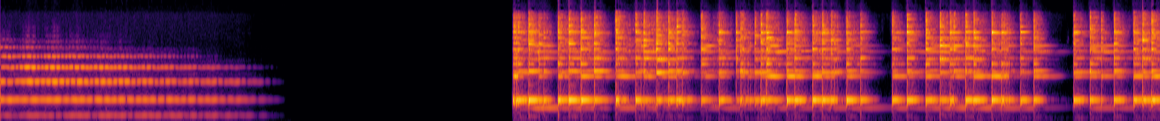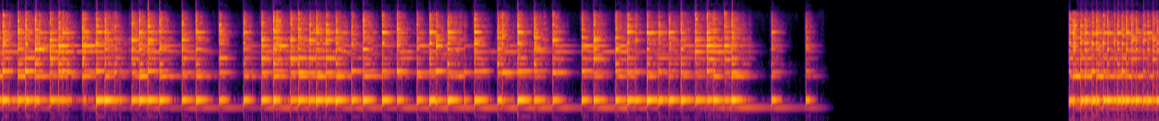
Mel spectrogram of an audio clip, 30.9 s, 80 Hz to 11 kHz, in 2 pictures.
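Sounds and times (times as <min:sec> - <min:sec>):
low ringing tone: 0:00.0 - 0:03.6
metal bell struck rapidly: 0:06.8 - 0:26.4, 0:29.7 - 0:30.9.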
